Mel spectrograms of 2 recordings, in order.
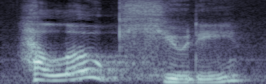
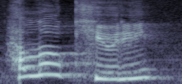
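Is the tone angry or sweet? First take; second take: angry; sweet. First: It is said in an angry voice. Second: It is said in a sweet little voice.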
